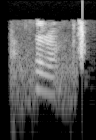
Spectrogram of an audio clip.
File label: Police Patrol 1 (Dispatch)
